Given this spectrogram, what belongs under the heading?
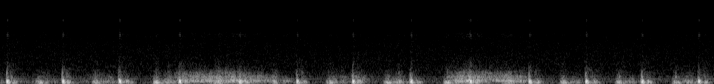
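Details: Heart sounds recorded live while drinking coffee, described as feeling unstable: low, thudding heartbeats at about 100 a minute with slightly uneven spacing and bursts of rustling noise between.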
